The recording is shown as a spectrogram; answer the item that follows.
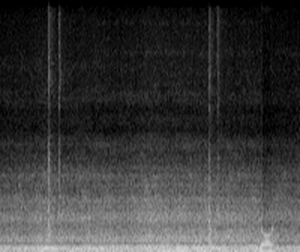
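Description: Gas torch flame burning steadily on a cracked aluminium fan part while a stick welder's electrode is held on the crack to heat it for the weld: a steady rushing noise that eases slightly near the end.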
